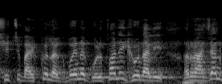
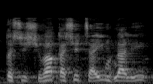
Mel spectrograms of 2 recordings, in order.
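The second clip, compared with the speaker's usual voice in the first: ordinary talk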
